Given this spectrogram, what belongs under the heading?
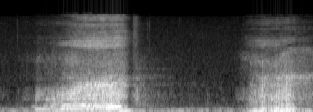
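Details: Two long, low, rumbling snores on breathing in, with a quiet pause between, in a still room; snoring during sleep.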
